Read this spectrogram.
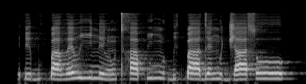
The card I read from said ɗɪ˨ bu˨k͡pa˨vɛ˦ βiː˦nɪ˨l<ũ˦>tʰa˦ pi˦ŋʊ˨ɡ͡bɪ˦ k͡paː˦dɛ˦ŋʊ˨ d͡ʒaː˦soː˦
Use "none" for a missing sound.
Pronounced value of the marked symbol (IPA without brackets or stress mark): ũ˦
